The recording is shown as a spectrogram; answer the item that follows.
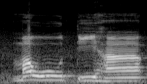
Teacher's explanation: ता ऊपर वाले दांतों के जो अंदर के जाड़े हैं वहाँ पर ज़ुबान को लगाएंगे तो ता अदा होगी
